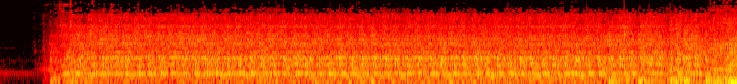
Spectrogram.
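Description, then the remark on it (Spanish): After a moment of quiet, a bus engine starts abruptly and settles into a loud, steady rumbling idle that continues without letting up, with no voices. “El autobús.”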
